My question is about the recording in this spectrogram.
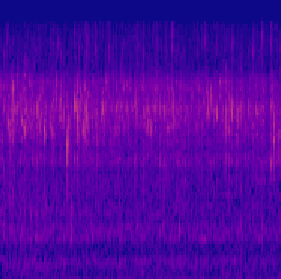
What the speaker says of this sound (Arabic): نزل اللحمه بتاعتي كلها وهي بتتشوح.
